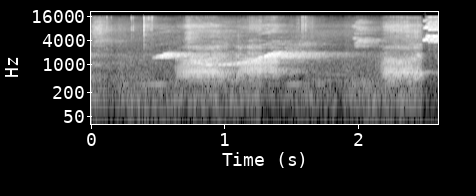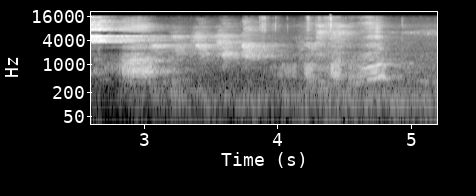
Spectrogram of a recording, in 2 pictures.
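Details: A talking Amazon parrot recites the Islamic creed (Kalima, "La ilaha illallah, Muhammad rasulullah") in a raspy, speech-like voice, with a few gliding whistled phrases mixed into short bursts of imitated words.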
